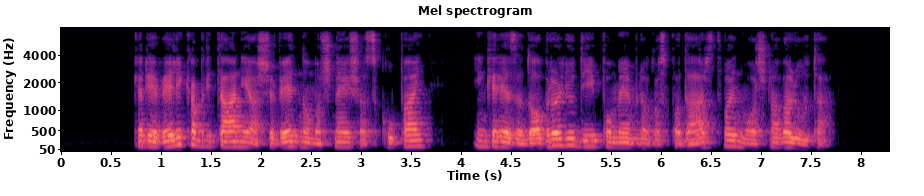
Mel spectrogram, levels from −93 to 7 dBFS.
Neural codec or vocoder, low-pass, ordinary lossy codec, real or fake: none; 7.2 kHz; none; real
